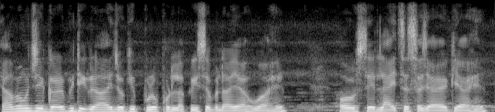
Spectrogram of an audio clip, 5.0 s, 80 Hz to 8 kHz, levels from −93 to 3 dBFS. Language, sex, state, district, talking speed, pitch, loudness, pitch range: Hindi, male, Arunachal Pradesh, Papum Pare, 145 wpm, 140 Hz, -13 LUFS, 125-155 Hz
